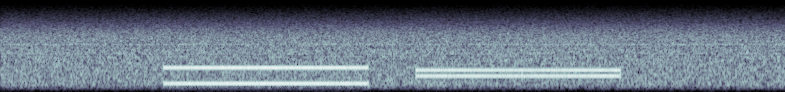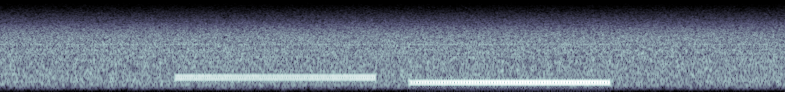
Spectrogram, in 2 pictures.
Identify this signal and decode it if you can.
Aircraft SELCAL, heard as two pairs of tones, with radio static. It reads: AL-GK EG-AC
